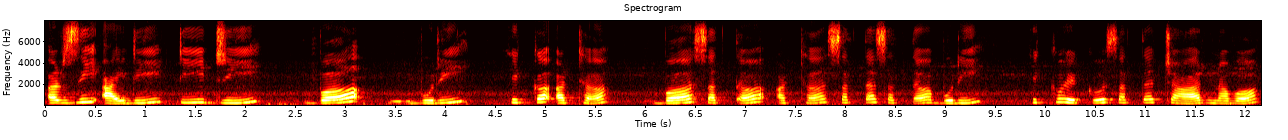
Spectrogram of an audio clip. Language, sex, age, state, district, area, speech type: Sindhi, female, 18-30, Uttar Pradesh, Lucknow, rural, read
